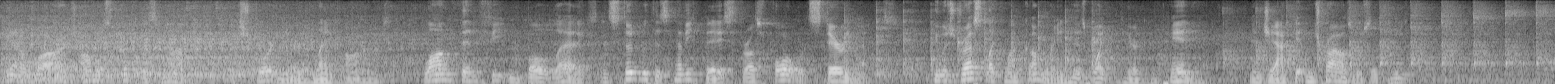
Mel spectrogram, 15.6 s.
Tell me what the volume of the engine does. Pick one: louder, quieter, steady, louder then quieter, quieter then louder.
quieter.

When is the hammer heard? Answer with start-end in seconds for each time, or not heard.
8.3-15.5.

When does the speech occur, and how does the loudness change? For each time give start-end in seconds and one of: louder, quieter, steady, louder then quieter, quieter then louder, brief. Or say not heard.
0.1-14.1 steady.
